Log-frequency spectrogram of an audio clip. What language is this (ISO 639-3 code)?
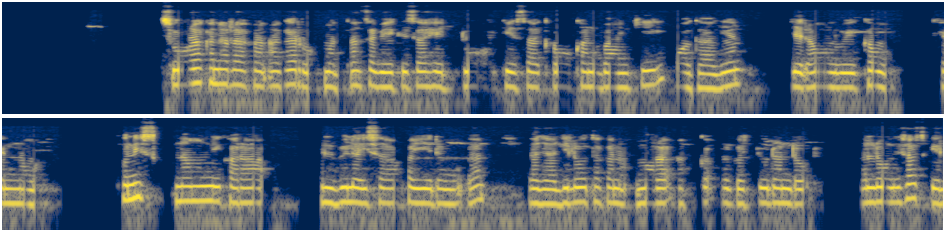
orm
